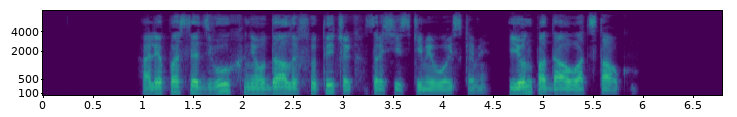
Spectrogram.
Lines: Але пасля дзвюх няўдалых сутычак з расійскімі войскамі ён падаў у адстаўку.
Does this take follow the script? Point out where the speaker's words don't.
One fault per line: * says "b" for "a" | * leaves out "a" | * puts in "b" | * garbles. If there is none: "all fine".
all fine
